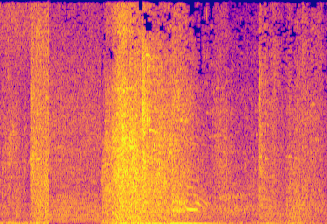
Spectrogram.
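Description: A car crashes with a loud metallic bang.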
